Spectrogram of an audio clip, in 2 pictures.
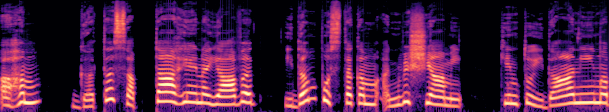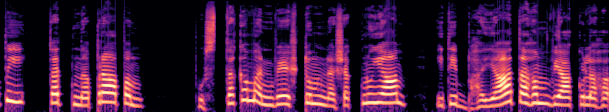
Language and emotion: Sanskrit, fearful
